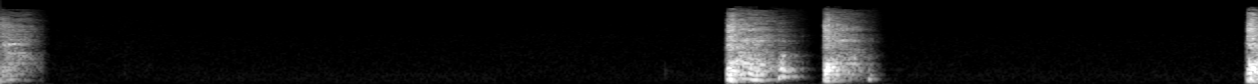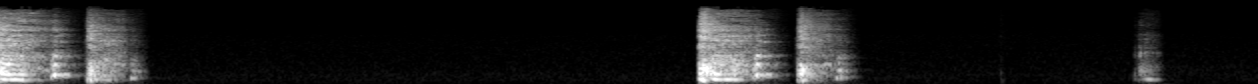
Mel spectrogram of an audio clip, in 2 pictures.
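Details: Three harsh, hoarse double coughs spaced by silence; barking cough.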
